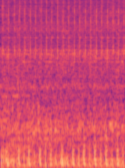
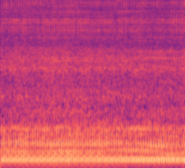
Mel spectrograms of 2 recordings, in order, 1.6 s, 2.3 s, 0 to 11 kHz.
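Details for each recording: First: Honda Supra motorcycle, new carburetor, owner complains of fouling plugs: quick even putter at steady idle with air screw at 1.5 turns, the normal setting, no misses or hunting; normal idle. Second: Supra motorcycle with a new carburetor that fouls spark plugs: a steady single-cylinder idle keeps running with the air screw closed, where a healthy engine would stall; suggests a leaking valve, found without engine teardown.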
